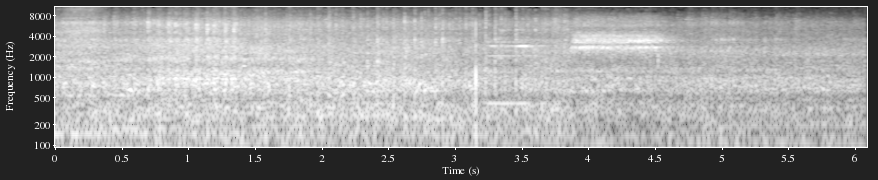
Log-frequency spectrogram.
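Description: Steady background noise, a rushing haze that is loudest over the first couple of seconds and then eases off, with a few short high beeps near the middle.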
